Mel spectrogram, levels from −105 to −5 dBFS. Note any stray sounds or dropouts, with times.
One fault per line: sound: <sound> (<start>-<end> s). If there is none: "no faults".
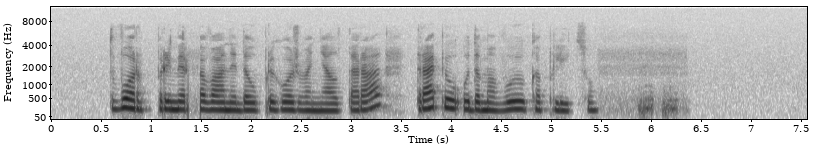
sound: dropout (1.4-1.5 s)
sound: laugh (5.9-6.3 s)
